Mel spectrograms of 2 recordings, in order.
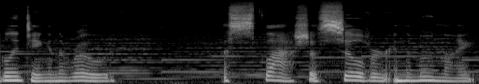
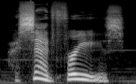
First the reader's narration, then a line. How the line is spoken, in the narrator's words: shouted the man at my back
